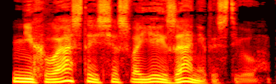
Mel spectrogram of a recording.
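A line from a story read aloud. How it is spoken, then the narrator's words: Sighing. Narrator (Russian): вздохнул Саргон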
